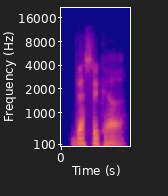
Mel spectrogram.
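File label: "vesica", American English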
